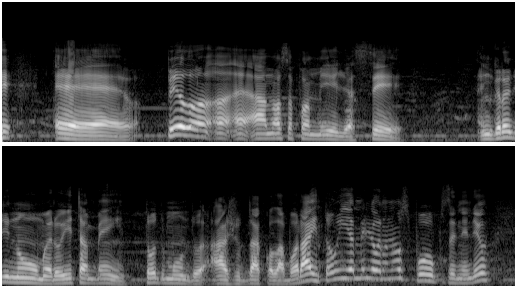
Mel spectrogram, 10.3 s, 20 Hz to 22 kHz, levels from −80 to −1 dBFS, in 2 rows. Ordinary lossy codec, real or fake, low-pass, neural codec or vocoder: none; real; 7.2 kHz; none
